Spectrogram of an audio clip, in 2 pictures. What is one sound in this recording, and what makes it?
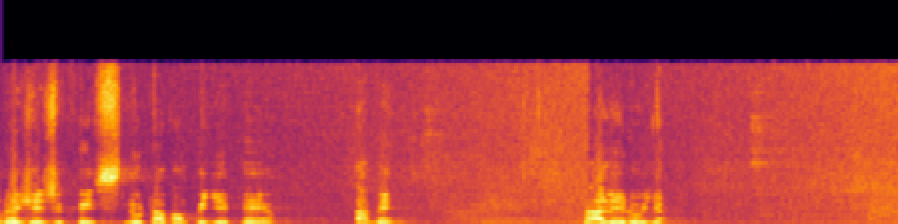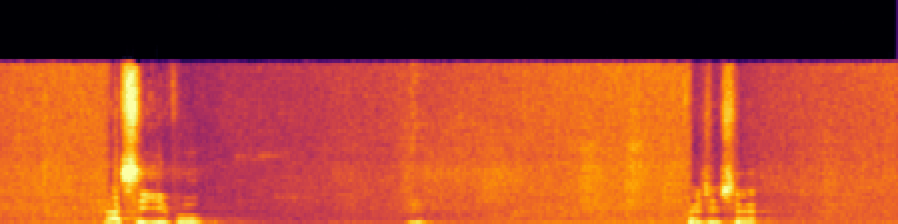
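A man speaks with animation through a microphone, in short bursts with pauses.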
